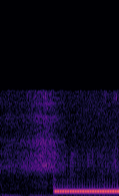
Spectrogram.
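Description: A low hum gives way to a loud, steady electronic phone tone that sustains unbroken, like a ringback or dial tone heard over a telephone line, with no voices.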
